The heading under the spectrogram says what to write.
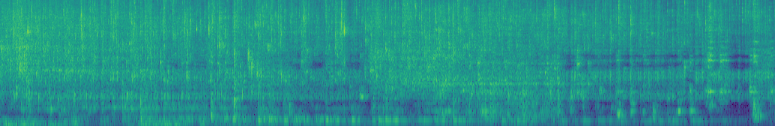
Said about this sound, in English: Let's pour out the acid stop again into the container from whence it came.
